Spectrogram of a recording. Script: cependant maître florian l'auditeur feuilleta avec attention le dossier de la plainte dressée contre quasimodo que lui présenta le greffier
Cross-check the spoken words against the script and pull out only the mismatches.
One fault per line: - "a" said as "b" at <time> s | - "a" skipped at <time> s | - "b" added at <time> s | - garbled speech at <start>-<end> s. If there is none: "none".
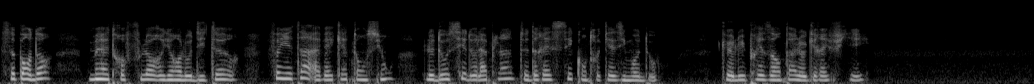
none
